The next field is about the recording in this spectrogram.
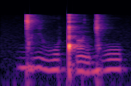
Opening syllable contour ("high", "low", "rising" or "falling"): falling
